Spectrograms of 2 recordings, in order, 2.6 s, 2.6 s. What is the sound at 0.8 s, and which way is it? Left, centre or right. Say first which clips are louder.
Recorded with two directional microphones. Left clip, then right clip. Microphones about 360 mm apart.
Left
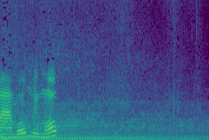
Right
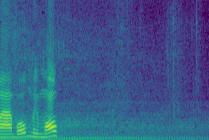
Vehicle: left 1 dB; left.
